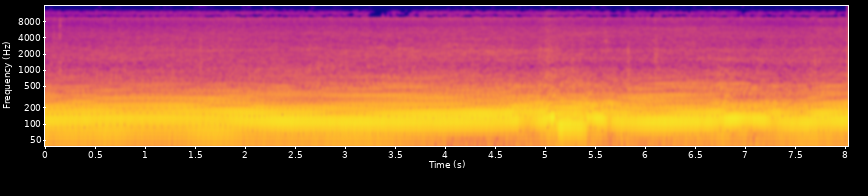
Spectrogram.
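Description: Car engine and exhaust running steadily, with a brief drop and rise in pitch about five seconds in.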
